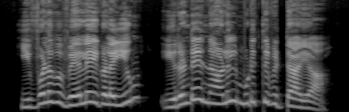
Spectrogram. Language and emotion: Tamil, surprised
